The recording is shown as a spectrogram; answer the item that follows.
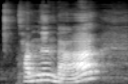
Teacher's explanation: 받침 비읍이 비음인 니은과 만나서 비음인 미음으로 발음이 됐어요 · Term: 비음화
